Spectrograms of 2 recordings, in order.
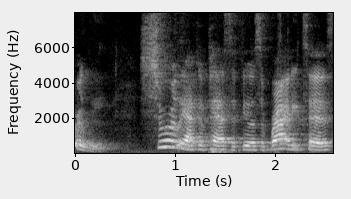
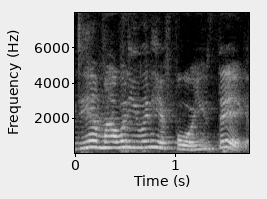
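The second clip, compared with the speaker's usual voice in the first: high-pitched impression of a cellmate; lightly mocked high woman's voice; 9 semitones higher than usual. And she's like.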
